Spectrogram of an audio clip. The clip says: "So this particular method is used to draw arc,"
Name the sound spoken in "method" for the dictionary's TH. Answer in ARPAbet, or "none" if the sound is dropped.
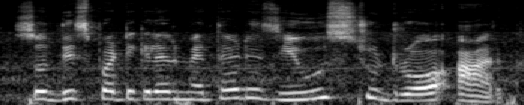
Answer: T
